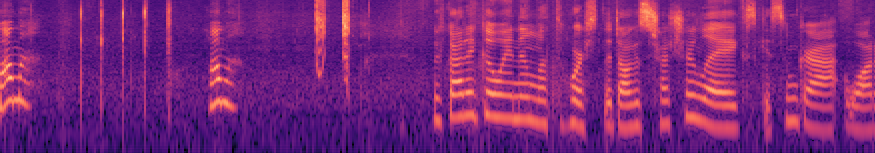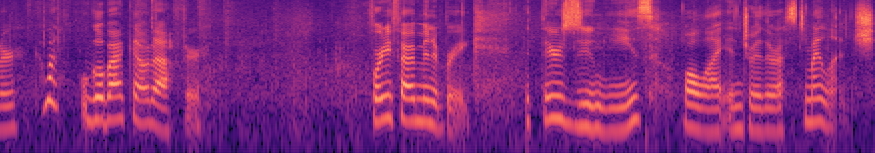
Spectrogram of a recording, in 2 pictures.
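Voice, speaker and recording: A woman with a high voice, moderate pace and long, frequent pauses over noticeable background noise. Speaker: homesteader and vlogger. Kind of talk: casual vlog talk. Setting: outdoors on a farm. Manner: casual, rambling.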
